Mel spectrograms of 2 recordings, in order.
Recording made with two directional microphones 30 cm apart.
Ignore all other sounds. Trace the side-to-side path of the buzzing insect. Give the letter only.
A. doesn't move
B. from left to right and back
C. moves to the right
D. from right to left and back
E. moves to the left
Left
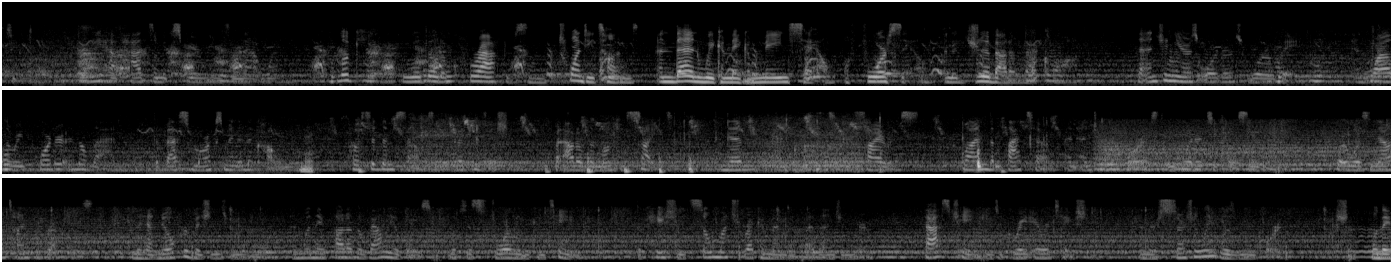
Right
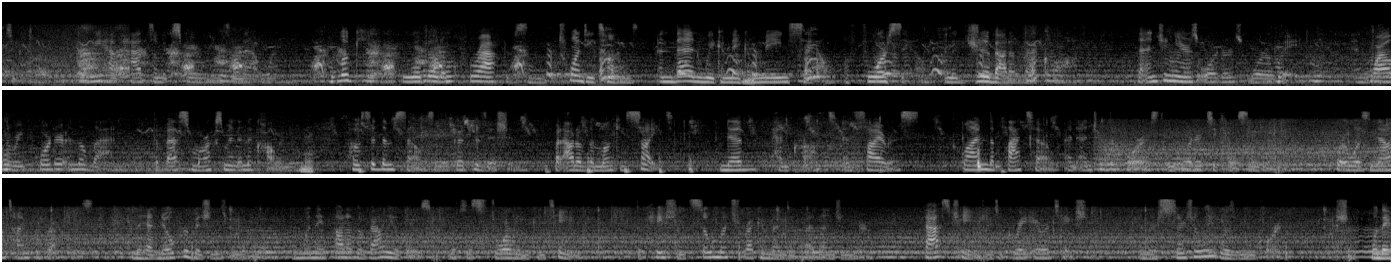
D.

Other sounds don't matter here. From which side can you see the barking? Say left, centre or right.
right.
